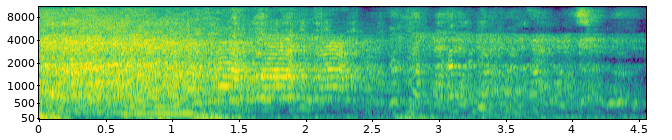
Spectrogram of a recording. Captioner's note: audience laughing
